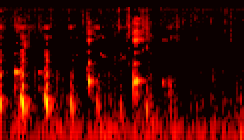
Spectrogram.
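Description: A person laughing, a run of short 'ha' sounds that fade away and stop about one and a half seconds in.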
